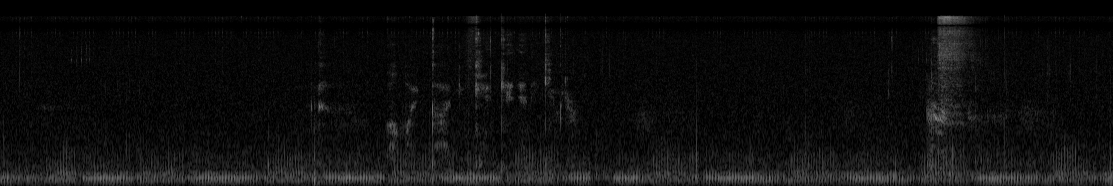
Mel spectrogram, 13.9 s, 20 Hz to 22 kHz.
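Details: Kitten about 12 weeks old purring while sleepily sucking on a faux fur blanket and kneading with its paws, mock nursing indoors; a steady low rumbling purr swells and fades in rhythmic pulses throughout, with soft human speech and whispering over it.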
